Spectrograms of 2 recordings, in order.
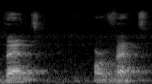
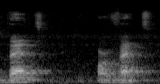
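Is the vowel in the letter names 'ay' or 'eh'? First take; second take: eh; eh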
